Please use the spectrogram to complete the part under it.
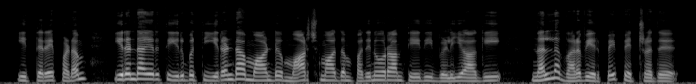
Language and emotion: Tamil, neutral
